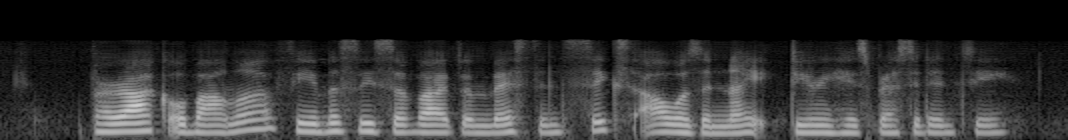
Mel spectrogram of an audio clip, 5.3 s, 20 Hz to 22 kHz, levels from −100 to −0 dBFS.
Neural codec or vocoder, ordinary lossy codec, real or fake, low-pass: codec, 16 kHz, 0.7 kbps, FocalCodec; none; fake; none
